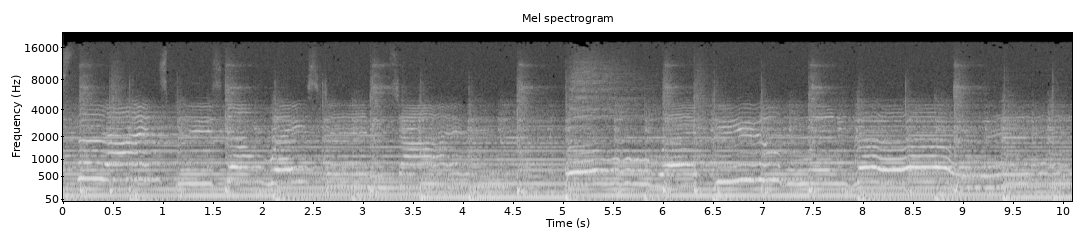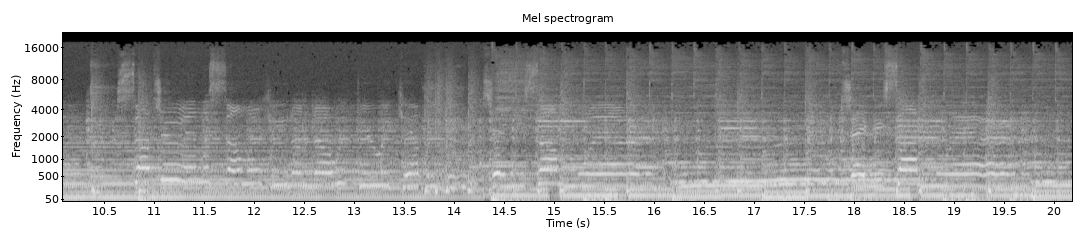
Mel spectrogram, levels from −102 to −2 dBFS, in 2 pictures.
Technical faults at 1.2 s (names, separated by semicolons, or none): low bit depth without dither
